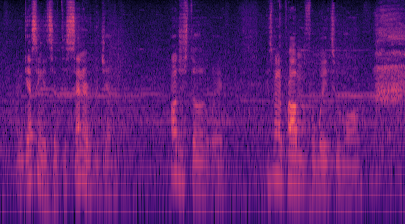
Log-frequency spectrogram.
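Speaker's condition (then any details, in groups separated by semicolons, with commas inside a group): No condition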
